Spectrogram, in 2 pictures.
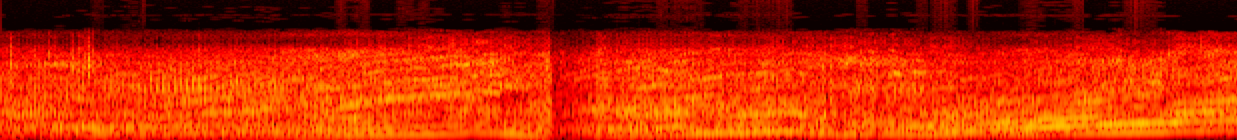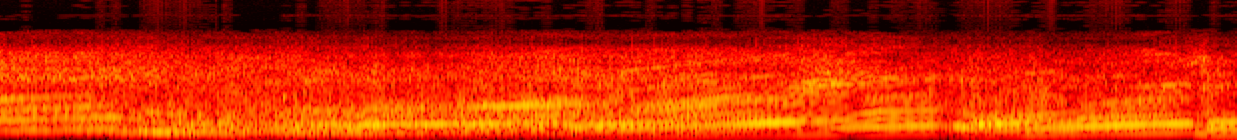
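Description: A group of motorcycles pulling away from a standstill one after another, their engines rising in pitch through each gear and dropping back at every shift, several overlapping.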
